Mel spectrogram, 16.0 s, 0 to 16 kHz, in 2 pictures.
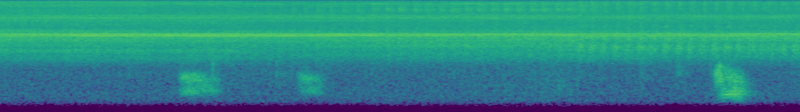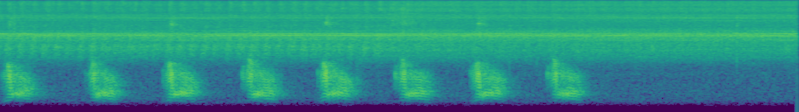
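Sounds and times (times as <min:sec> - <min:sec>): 
golden-collared toucanet calling: 0:01.8 - 0:02.2, 0:07.2 - 0:14.0.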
